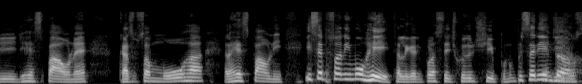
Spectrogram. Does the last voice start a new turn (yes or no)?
no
